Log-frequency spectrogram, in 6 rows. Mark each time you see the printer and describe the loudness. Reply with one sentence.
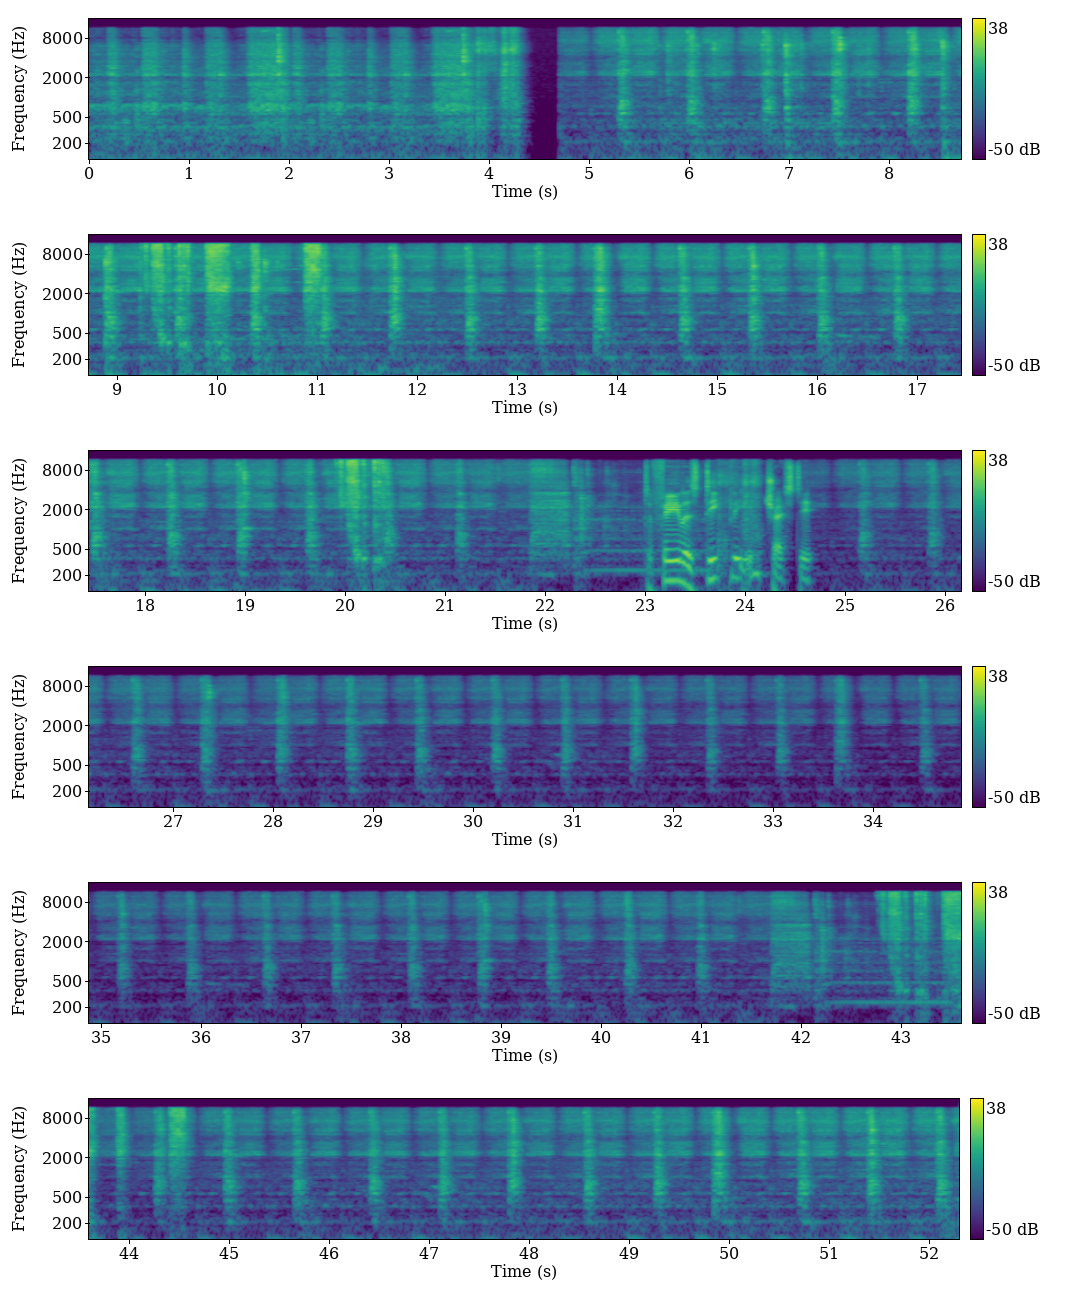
The printer can be heard from 0.0 to 52.2 s, getting quieter then louder.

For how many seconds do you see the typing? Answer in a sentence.
The typing can be heard for 7 seconds in total.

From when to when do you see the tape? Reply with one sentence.
The tape can be heard from 9.2 to 11.1 s, from 19.9 to 20.4 s and from 42.8 to 44.6 s.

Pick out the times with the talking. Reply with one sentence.
You can hear the talking from 23.0 to 24.6 s.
